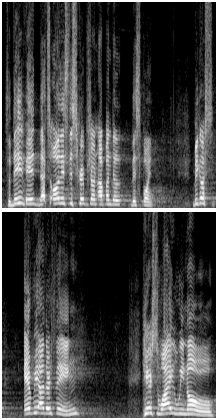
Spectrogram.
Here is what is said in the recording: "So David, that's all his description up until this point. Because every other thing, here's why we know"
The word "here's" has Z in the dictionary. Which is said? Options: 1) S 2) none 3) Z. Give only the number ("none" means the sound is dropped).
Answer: 1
